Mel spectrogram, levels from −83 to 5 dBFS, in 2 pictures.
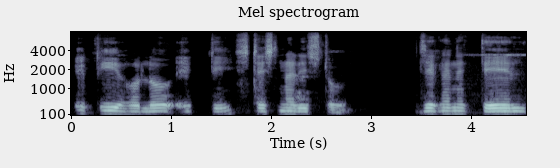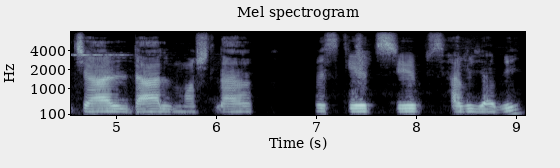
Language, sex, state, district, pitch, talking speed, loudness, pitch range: Bengali, male, West Bengal, Paschim Medinipur, 100 Hz, 100 wpm, -22 LUFS, 95-105 Hz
